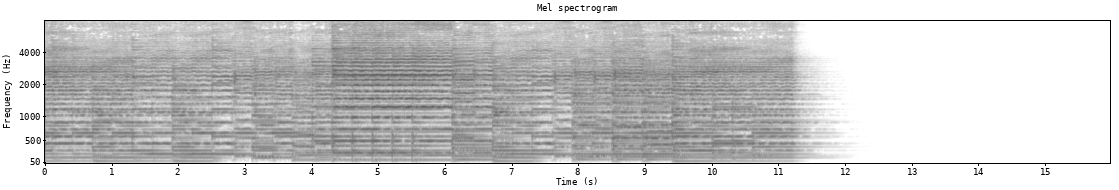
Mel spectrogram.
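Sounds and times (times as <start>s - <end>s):
violoncello: 0.0s - 11.8s.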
